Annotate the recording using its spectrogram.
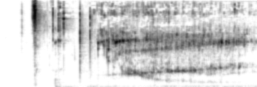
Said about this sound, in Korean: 아, 한 잔 마시고 싶죠. 일부에 나가는 노래 듣다가 이 병뚜껑 따면서 확확 쏟아지는 이 소리 나오면은 어떤 노래에서 들었어요 하고 가수 이름이나 노래 제목이나 모르시겠으면 그냥 들리는 가사 보내셔도 돼요.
